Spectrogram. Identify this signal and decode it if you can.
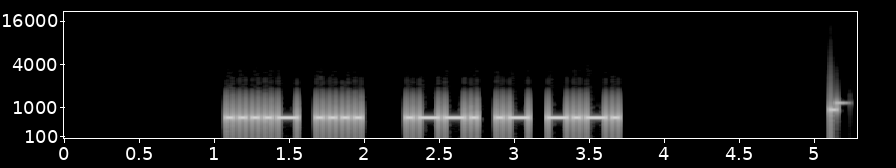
Morse code, heard as a keyed tone, about 28 wpm, 690 Hz. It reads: 4H PAC
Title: Winter Field Day Exchanges Encore 28wpm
